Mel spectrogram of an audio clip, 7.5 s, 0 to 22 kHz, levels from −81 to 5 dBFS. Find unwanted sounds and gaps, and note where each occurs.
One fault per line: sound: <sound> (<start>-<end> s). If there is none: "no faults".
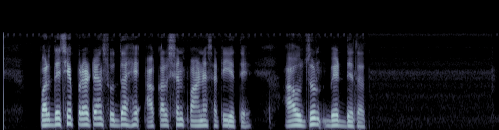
no faults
